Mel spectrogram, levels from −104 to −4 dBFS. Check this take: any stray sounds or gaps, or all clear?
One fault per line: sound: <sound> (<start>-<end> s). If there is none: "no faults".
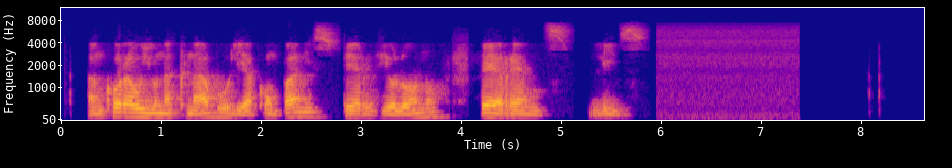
no faults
